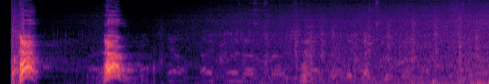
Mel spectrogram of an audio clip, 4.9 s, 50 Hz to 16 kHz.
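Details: Pet dog barking for attention on a Sunday midday, 16 September 2012, recorded on a Canon PowerShot SX260 HS: two sharp, loud barks about a second apart, then quiet human speech in the background.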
